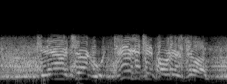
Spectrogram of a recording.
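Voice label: Russian damaged engine mood med, speech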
